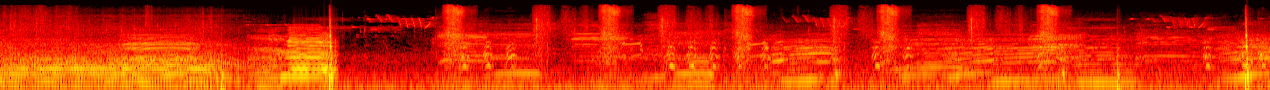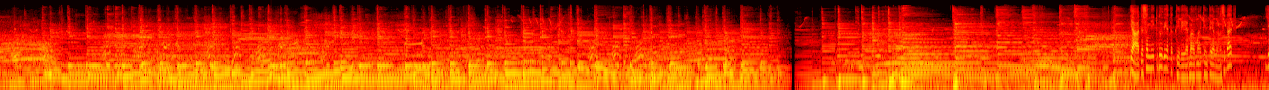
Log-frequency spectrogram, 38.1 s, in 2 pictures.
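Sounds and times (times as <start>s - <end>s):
cattle mooing: 0.0s - 5.1s, 6.6s - 12.6s, 13.3s - 24.1s, 28.7s - 30.1s.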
